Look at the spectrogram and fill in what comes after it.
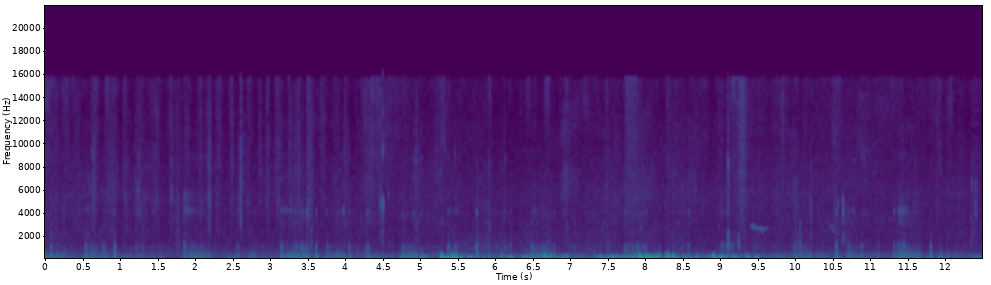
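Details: Domestic cat named Ovenmitt, nicknamed Lovebug, on a farm in County Kilkenny, Ireland, purring while enjoying attention; low rumbling purr in rhythmic pulses, swelling louder around the middle, with soft rustling.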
